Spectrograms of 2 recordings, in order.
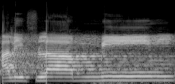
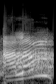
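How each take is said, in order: First: It is read as three separate letter names. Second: It is read together as one short word. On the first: The speaker calls it wrong. "উনিও কোরআন পড়তে যায় ভুল বলল" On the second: The speaker calls it right. "এইটা হইল নবীর তেলাওয়াত"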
